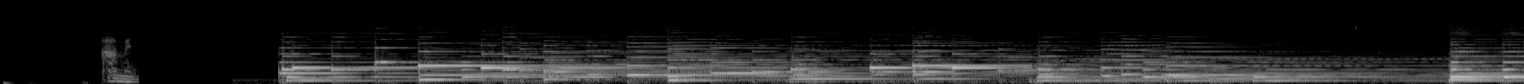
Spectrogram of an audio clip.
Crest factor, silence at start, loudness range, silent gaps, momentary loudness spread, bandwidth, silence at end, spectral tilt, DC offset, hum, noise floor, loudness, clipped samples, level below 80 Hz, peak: 18 dB; 0.05 s; 5 LU; 1.41-2.31 s; 16 LU; 6.2 kHz; 0 s; -9 dB/octave; under 0.1%; none; -78 dBFS; -28 LUFS; under 0.1%; -62 dBFS; -10 dBFS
